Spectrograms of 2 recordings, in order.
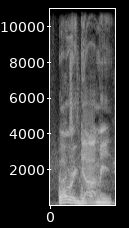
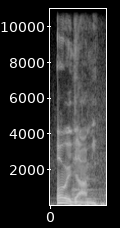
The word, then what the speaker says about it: origami: Origami. That's how you say it. Okay, so I said it right the first time. Origami.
